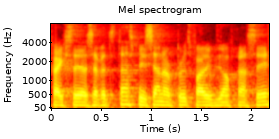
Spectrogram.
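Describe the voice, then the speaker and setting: A man's medium-pitched voice with a Quebec accent, monotone and flat in intonation. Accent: Québécois French. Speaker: fitness YouTuber. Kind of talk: vlog monologue. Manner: fast; halting.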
